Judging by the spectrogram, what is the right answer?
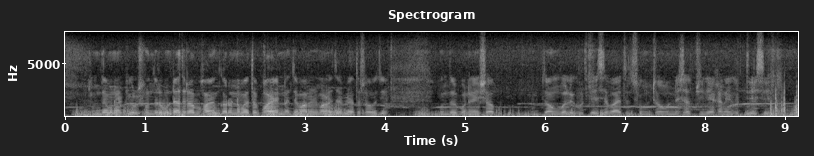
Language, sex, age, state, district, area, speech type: Bengali, male, 18-30, West Bengal, Birbhum, urban, spontaneous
